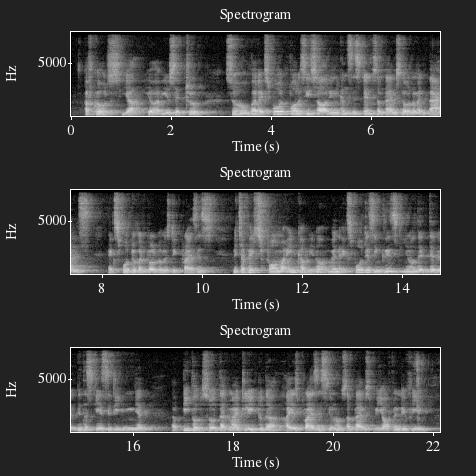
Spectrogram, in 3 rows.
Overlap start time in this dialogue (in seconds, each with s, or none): none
